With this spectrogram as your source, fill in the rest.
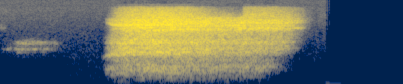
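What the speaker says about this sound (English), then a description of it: "Exhale, blow it out through the mouth." A single deep breath blown out through the mouth during a yoga session, one long breathy whoosh of about a second, close and fairly loud, preceded by a brief faint inhale.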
